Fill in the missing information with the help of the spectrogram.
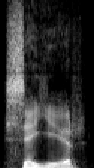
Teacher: Segir, we have the G right in the middle of two vowels. Second vowel is an I, so G is going to sound like a Y.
